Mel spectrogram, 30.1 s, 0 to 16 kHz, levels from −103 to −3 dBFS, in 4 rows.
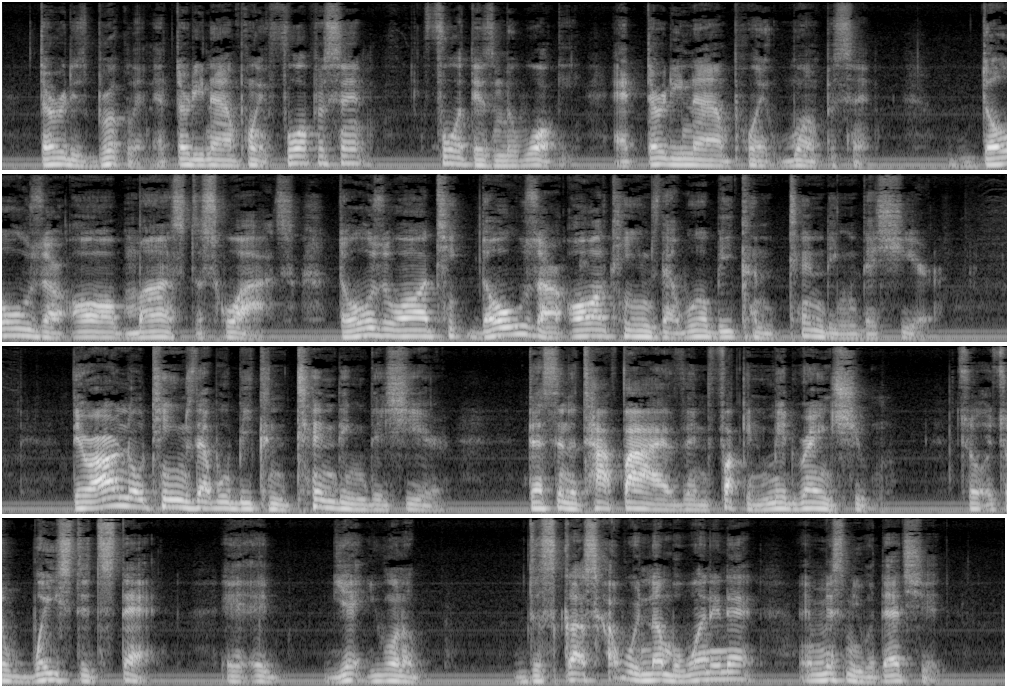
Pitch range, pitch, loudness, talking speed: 100-130 Hz, 120 Hz, -25 LUFS, 160 wpm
